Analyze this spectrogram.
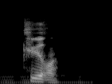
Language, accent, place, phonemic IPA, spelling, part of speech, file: French, France, Lyon, /kyʁ/, curent, verb, LL-Q150 (fra)-curent.wav
- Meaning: third-person plural present indicative/subjunctive of curer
